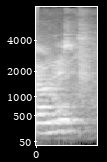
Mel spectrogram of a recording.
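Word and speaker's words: honest: और अब H से है ऑनेस्ट, लेकिन क्या साउंड क्या आ रहा है? ऑनेस्ट, ऑनेस्ट और तो इज एन।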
